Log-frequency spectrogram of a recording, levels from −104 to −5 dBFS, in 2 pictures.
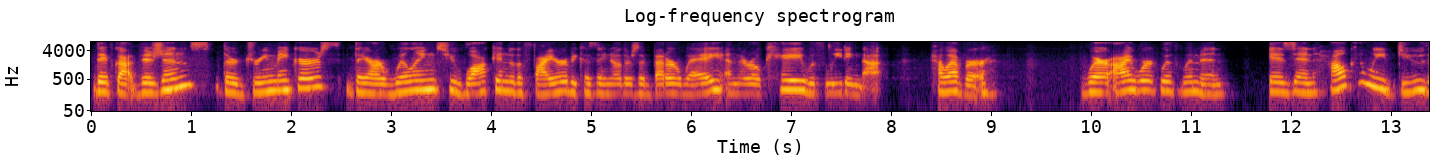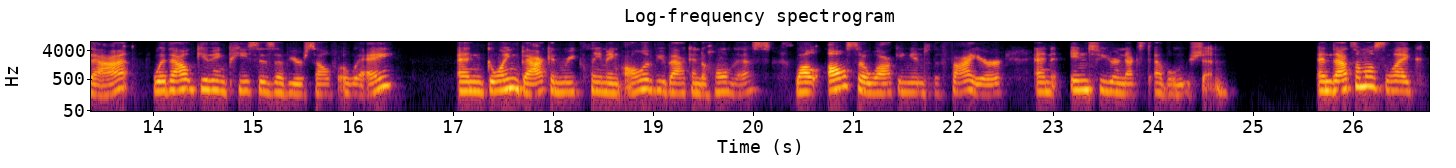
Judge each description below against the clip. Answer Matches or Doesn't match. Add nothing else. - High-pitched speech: Matches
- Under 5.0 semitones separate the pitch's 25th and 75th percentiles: Matches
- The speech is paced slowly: Doesn't match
